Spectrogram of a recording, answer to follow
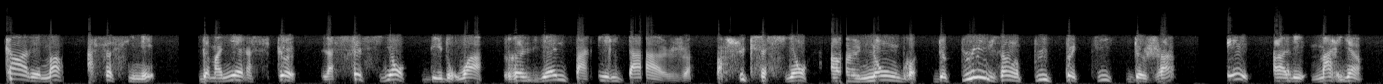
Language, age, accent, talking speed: French, 60-79, French, 130 wpm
